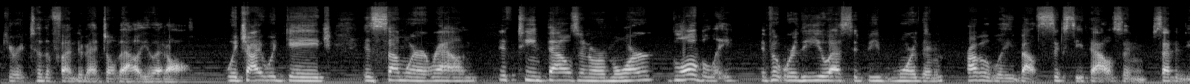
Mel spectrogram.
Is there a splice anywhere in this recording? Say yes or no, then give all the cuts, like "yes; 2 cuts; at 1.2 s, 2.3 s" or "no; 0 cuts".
no; 0 cuts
